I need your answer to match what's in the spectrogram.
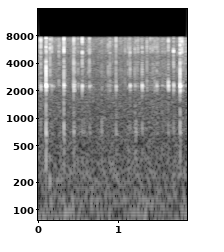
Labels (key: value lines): label: ambient
recorder: HydroMoth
